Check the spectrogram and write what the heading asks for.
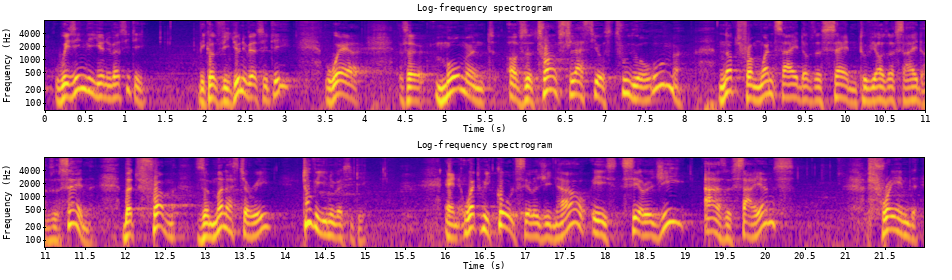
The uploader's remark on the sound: He delivered this lecture on November 10, 2010 at the University of Chicago's Swift Hall.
